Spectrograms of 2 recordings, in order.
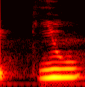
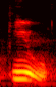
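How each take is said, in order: First: Said in the usual way. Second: কিউ as "khyu", puff after k; aspirated Q. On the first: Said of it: "no, no, no, এটা হবে কি". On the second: Shown as a demonstration. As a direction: release breath on the k of কিউ. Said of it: "এটা হবে কি?".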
